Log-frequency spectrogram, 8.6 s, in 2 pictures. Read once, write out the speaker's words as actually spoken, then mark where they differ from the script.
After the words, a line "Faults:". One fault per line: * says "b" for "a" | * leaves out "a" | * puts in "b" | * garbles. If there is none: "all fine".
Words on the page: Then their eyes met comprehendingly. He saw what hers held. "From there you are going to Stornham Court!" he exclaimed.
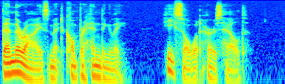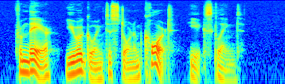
Then their eyes met comprehendingly. He saw what hers held. "From there you are going to Stornham Court!" he exclaimed.
Faults:
all fine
